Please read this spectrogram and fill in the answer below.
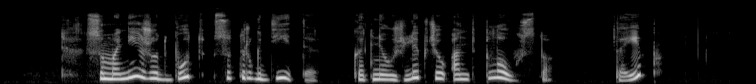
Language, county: Lithuanian, Vilnius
